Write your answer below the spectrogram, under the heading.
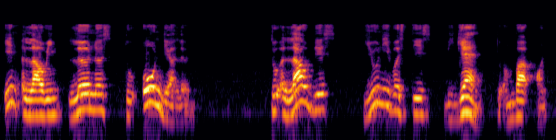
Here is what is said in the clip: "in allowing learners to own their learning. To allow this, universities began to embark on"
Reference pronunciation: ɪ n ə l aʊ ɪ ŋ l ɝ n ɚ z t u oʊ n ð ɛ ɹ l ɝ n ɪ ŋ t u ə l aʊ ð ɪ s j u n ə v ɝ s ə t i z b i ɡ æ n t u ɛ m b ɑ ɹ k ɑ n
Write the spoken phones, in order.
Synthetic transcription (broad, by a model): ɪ n ə l aʊ ɪ ŋ l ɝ n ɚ s t u oʊ n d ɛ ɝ l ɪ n t u ə l aʊ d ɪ s j u n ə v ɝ s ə t i s b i ɡ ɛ n t u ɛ m b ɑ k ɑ n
